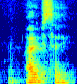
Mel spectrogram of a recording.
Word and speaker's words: Aoocci: Perhaps their company name is this one, but actually the way it gets pronounced, they've highlighted the O and the C. Aoocci. Anyway, yeah, let's get on before everybody falls asleep.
